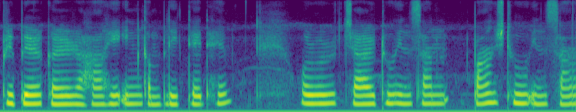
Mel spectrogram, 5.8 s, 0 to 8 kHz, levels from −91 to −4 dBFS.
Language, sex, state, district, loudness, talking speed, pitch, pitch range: Hindi, female, Arunachal Pradesh, Papum Pare, -17 LUFS, 125 wpm, 230 Hz, 225-240 Hz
